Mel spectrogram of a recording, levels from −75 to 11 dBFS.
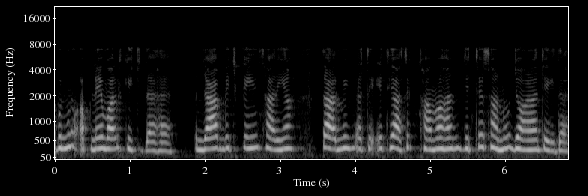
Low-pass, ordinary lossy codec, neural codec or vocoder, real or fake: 7.2 kHz; none; codec, 16 kHz, 16 kbps, FunCodec, trained on LibriTTS, 50 frames a second; fake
